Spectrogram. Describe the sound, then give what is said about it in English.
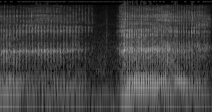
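Snoring from a sleeping pirate captain in a ship's cabin: two loud, rasping snore breaths separated by a brief quiet pause. “It sounds like snoring.”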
